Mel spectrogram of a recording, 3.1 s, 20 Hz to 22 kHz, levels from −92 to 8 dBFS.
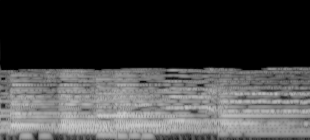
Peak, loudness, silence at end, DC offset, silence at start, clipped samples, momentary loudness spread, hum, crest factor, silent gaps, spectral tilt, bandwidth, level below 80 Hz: -2 dBFS; -17 LUFS; 0 s; under 0.1%; 0 s; under 0.1%; 4 LU; none; 14 dB; none; -3.5 dB/octave; 3.7 kHz; -62 dBFS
